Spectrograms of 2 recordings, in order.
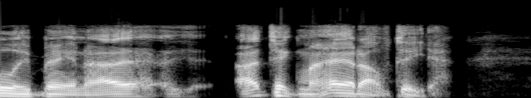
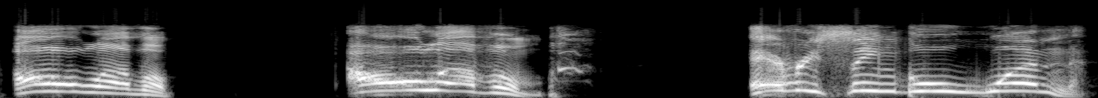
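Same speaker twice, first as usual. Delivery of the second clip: worked-up shout. Real, not acted. Ranting to listeners about all politicians, high laughing shout. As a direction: blast every last one of them.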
